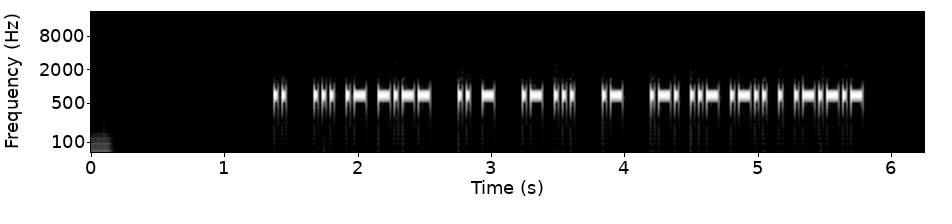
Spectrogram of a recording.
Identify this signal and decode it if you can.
Morse code, heard as a keyed tone, about 40 wpm, 700 Hz. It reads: I SAY IT AS A RULE.
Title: Sentences from Top 1000 Words - Review Part 2 - 40wpm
